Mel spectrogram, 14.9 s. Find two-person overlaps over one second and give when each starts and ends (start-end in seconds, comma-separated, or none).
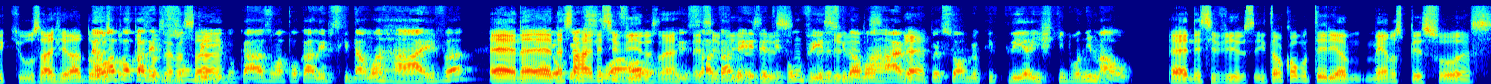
0.9-2.3, 5.3-9.3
